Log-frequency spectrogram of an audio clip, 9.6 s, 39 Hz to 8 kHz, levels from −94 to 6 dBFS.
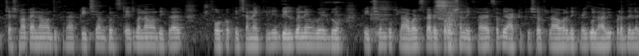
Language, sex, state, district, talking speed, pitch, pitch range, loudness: Hindi, male, Bihar, Jahanabad, 250 wpm, 115 Hz, 110-115 Hz, -35 LUFS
